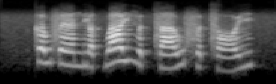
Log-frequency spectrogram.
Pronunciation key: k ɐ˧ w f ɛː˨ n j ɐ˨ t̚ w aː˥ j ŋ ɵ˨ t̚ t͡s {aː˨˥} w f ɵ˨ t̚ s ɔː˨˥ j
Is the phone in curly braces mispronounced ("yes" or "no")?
no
